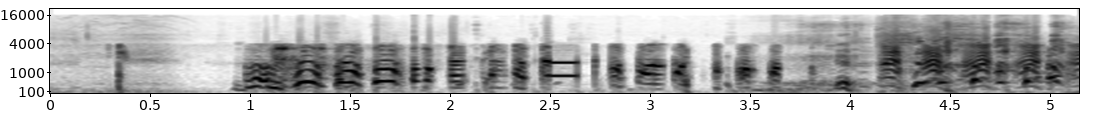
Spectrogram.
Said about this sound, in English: Sounds like R2-D2. Jeez, is there any phone signal there?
